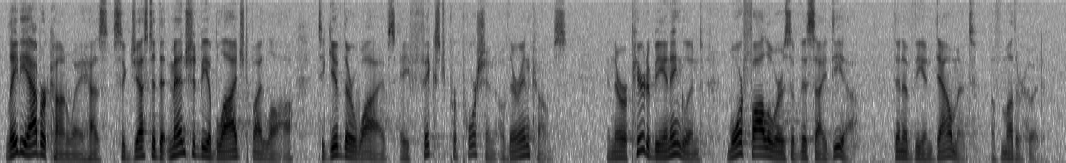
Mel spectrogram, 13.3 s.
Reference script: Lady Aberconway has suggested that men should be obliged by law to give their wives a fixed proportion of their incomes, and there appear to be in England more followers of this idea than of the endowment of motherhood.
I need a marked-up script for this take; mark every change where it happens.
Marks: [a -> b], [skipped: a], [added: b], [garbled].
Lady Aberconway has suggested that men should be obliged by law to give their wives a fixed proportion of their incomes, and there appear to be in England more followers of this idea than of the endowment of motherhood.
